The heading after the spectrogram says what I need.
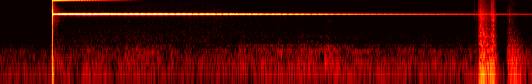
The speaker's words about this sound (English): Here comes the bell.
